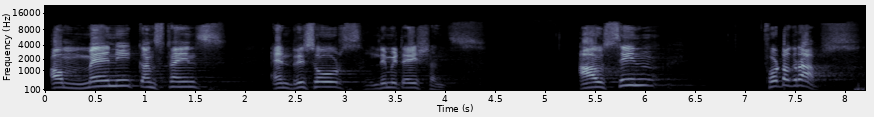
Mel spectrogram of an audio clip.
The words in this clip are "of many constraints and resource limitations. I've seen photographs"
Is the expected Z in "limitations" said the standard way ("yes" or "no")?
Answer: no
